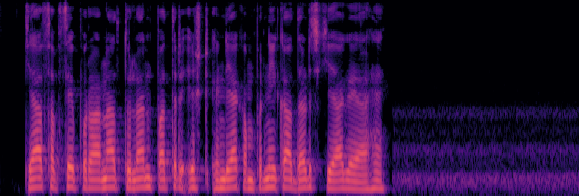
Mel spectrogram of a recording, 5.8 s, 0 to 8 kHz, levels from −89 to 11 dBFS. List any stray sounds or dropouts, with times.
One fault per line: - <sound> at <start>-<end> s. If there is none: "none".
none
